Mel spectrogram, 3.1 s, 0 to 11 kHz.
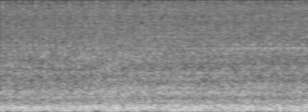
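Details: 2003–2009 Toyota Sienna V6 at idle with a broken main fuse temporarily bridged by a bottle cap: a steady, even low rumble with no stumbles. The engine keeps running with the battery negative removed, showing the alternator is charging.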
